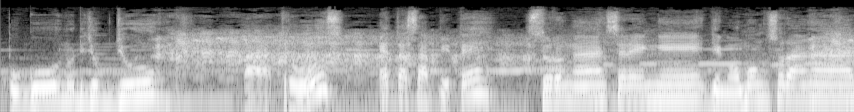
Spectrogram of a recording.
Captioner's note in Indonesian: tertawa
